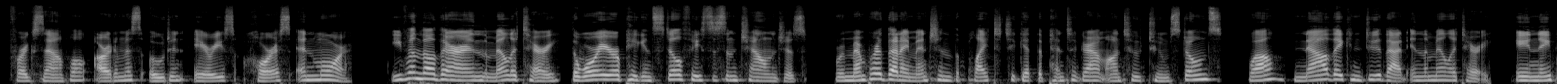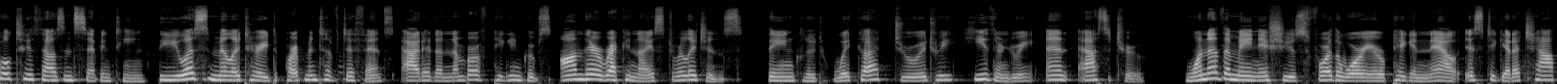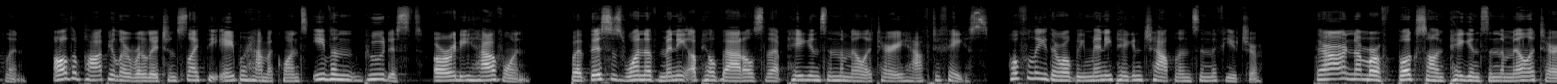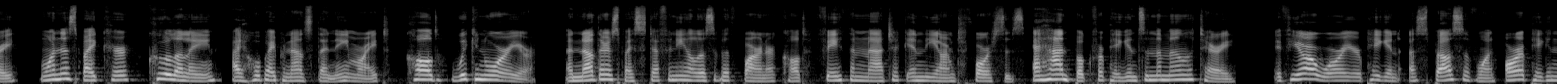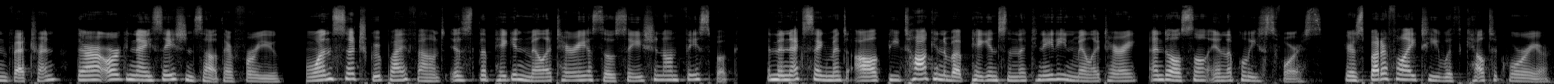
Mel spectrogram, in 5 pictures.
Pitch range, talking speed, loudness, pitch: 170-210 Hz, 175 wpm, -23 LUFS, 190 Hz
